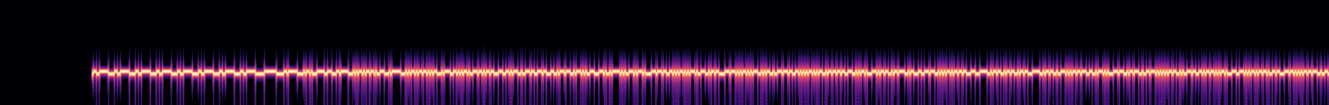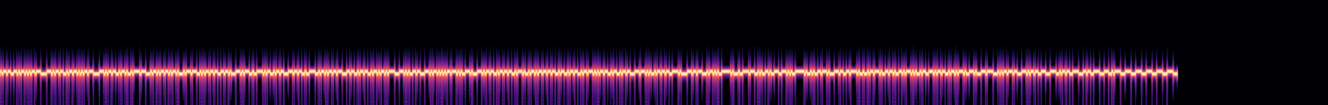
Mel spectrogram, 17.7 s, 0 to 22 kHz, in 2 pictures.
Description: NAVTEX (SITOR-B), 100 baud, 170 Hz shift, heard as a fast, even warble, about 1360 Hz centre. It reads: MA5GN ZUMTQ YJFYW YIFP2 ZD98D CYDNG 9NEC4 C5PUI V8A36 Q8F68 JCBBL JQNH1 QAFFW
